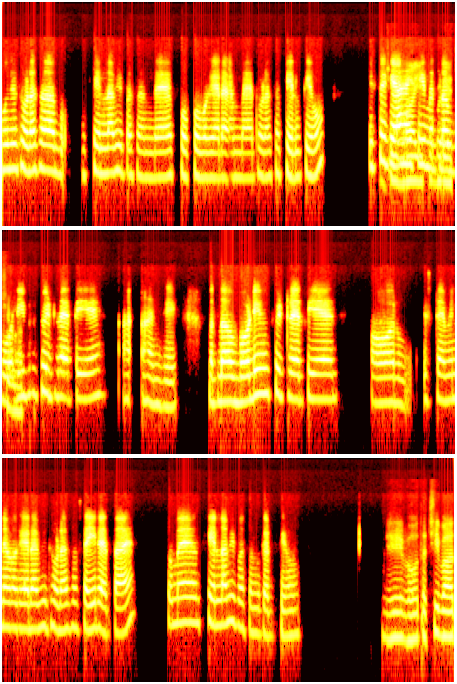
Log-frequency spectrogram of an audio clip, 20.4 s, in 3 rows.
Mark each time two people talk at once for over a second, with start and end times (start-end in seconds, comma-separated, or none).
5.8-7.3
